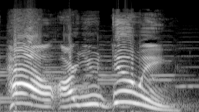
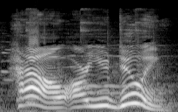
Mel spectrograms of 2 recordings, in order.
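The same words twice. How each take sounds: First: It is said more loudly. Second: It is said at normal volume.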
